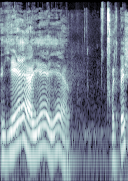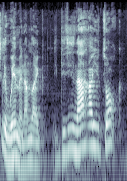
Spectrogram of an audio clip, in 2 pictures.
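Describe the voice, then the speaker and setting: Audible room echo surrounds a man speaking at a fairly slow pace with very wide pitch swings. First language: not English. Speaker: digital painter. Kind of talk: casual chat. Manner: casual, hesitant.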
